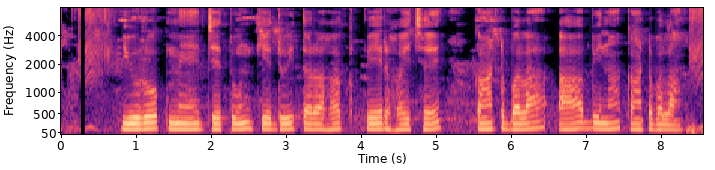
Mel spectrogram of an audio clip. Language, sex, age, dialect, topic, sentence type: Maithili, male, 18-24, Eastern / Thethi, agriculture, statement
